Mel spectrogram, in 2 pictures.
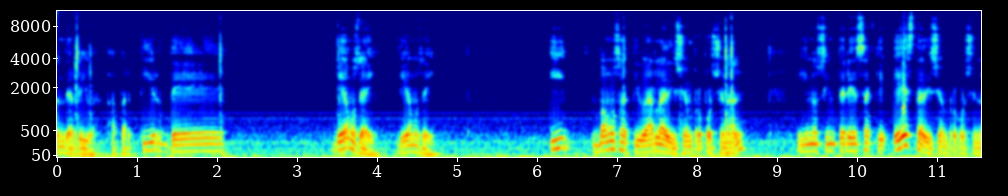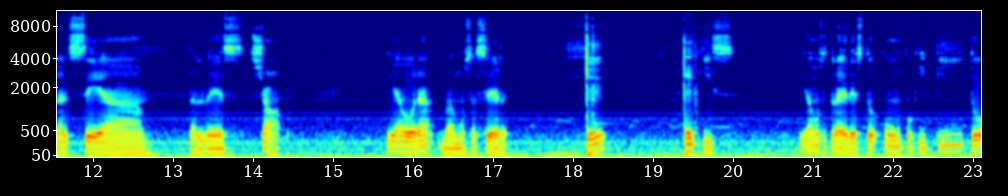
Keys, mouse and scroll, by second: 0.3 Escape, 0.5-1.9 middle drag, 3.7-4.4 shift+scroll down 3, 4.4-6.5 middle drag, 6.7-7.1 scroll up 1, 7.2-8.3 shift+middle drag, 8.4 o, 10.1-11.6 drag, 14.0 click, 15.3-17.0 middle drag, 18.2 g, 19.4 x, 20.7-21.3 scroll up 2, 22.8 scroll up 2.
